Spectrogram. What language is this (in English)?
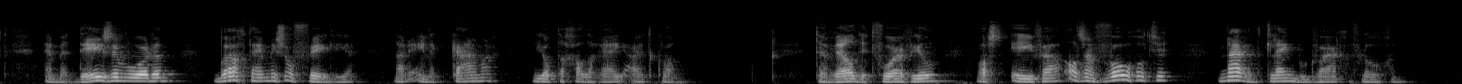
Dutch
